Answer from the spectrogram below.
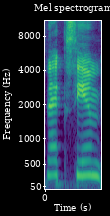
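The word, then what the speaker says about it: NXIVM: So number 13 is the Nexium cult which is probably the most modern of this group. Yeah. It's pretty recent. Yeah. So, pronounced Nexium because it's spelled N X I VM.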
